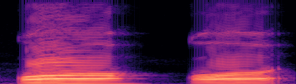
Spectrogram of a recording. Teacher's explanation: makhraj daripada huruf q yaitu dari pangkal lidah kita pangkal lidah sehingga huruf qnya harus dibaca dari pangkalnya supaya lebih jelas pangkal · Istia maka lafal qnya lidah pangkal lidah kata terangkat qo kemudian tidak dimonyongkan bibirnya tapi dibuka saja untuk menyempurnakan daripada fathah huruf qnya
